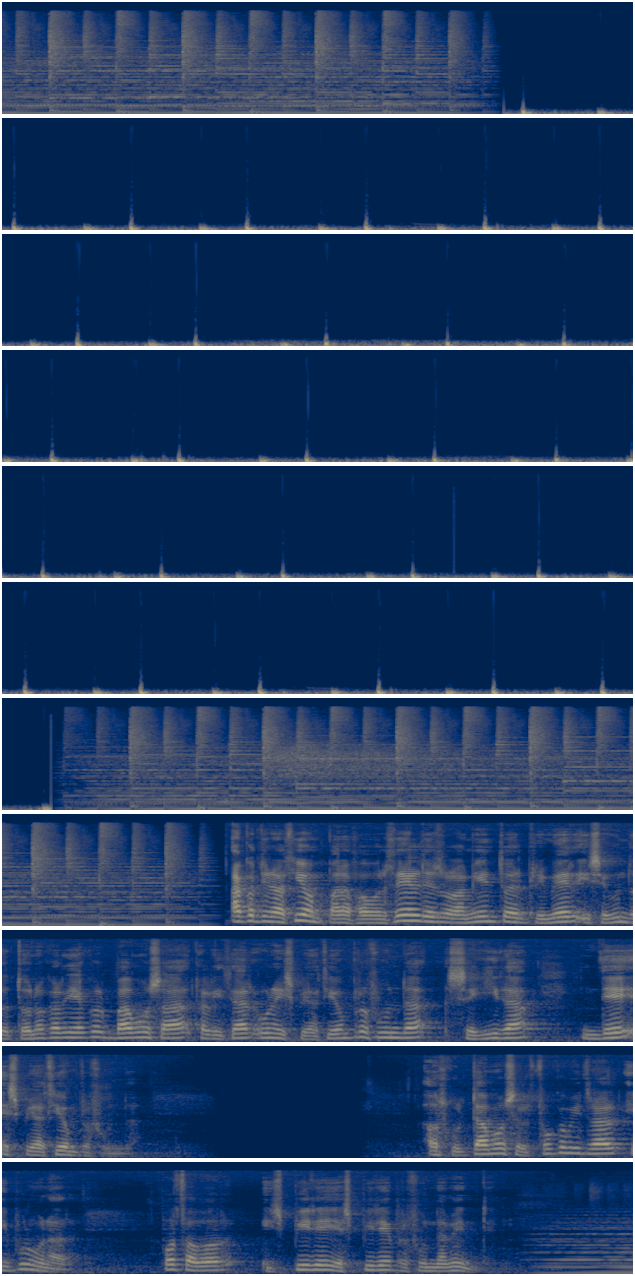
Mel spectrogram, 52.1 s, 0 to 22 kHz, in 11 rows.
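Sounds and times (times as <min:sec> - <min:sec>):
heartbeat lub-dub: 0:03.8 - 0:34.4.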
